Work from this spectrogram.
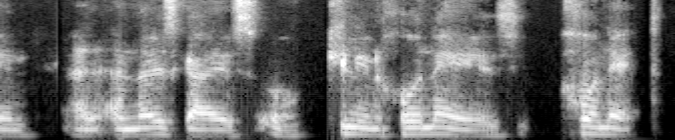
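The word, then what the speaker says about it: Kilian Jornet: and those guys or kilan H honet as he should be pronounce uh you know they're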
